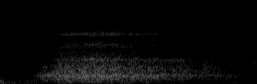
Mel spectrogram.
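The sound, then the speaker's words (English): A single long, deep breath taken during a guided gratitude meditation. The airy, hissing flow of breath swells smoothly, holds steady for about two seconds and then tapers off, with no voice over it. “Deep breath in”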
